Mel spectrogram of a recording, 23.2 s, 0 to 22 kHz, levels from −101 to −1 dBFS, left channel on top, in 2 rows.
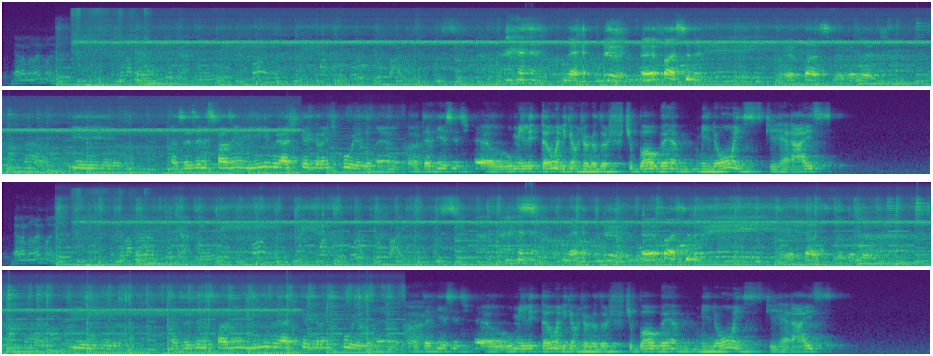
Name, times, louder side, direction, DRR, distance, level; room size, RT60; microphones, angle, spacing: voice 1, 0.1-0.8 1.3-2.9 3.1-5.2 7.4-8.7 11.4-12.6 16.6-17.0 17.4-17.5, right 2 dB, 55° right, 2.2 m, -36 dB
Guitar, 0.7-16.6, right 3 dB, 70° right, 1.7 m, -30 dB
sound 1, 0.9-15.4, left 2 dB, 15° left, 1.4 m, -30 dB
voice 2, 6.3-8.8 9.1-11.1 11.9-13.3 13.7-22.0, left 2 dB, 50° left, 1.9 m, -22 dB
28.5 x 22.0 x 7.8 m
head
